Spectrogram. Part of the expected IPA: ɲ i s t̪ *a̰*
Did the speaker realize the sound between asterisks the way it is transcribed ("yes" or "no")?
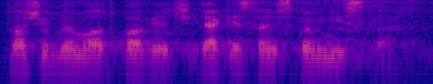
yes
